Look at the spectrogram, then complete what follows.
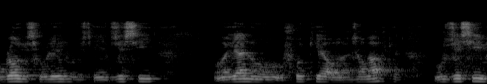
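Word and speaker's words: Jessy O'Magahn: 2015, ça fait 4 ans, le 17 janvier 2015 à 23 h par Jesse O'Magan, c'est moi, ça s'écrit J-E-2-S-Y, O''M-A-G-A-H-N, c'est mon pseudonyme et mon nom étant Fruquier Jean-Marc du Cantal.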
